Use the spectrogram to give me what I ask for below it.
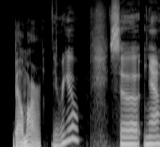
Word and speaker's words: Bellemare: Yeah, is still not the right pronunciation. Anyway. Belmar. Belmar.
